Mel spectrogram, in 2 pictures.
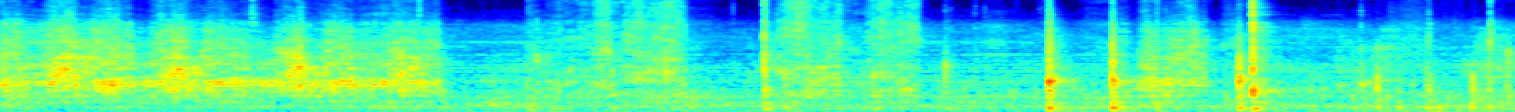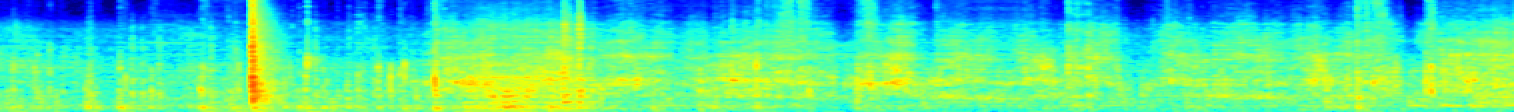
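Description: Metal spoon stirring thick mashed potatoes in a stainless steel saucepan, scraping against the pan. A few sharp clinks and knocks come between the stirring, the loudest about eleven seconds in.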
